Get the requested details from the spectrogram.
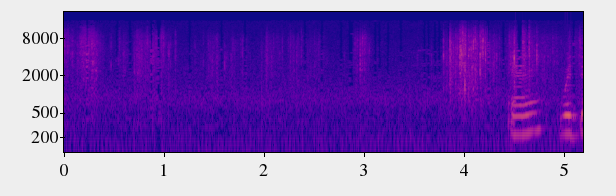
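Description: Plastic cellophane crinkles and rustles close by.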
